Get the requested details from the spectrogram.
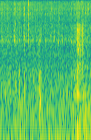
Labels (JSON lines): {"label": "ambient", "recorder": "HydroMoth"}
